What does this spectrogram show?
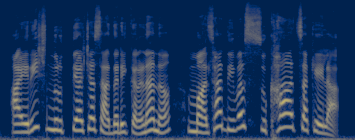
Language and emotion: Marathi, happy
